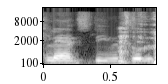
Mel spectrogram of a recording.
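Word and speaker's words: Lantz Stevenson: Not him, but a guy who pronounces his name like Lance Stevenson. L-A-N-T-Z Stevenson.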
